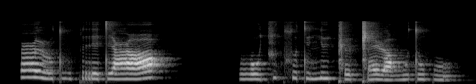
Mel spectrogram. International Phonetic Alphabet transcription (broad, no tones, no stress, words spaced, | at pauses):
ʕøɭutvup rete ʕɑ | ɦo t͡ɕuɡsʷɯty nyǁø ɡ͡ǁæɭɑ vut upu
